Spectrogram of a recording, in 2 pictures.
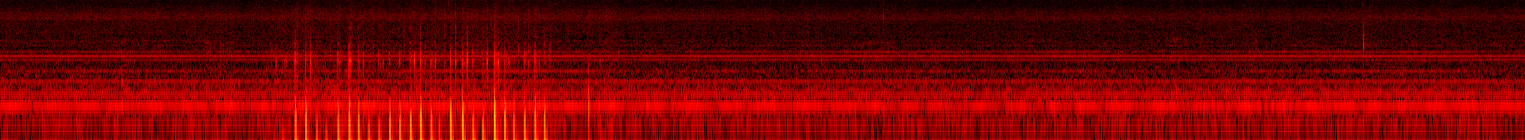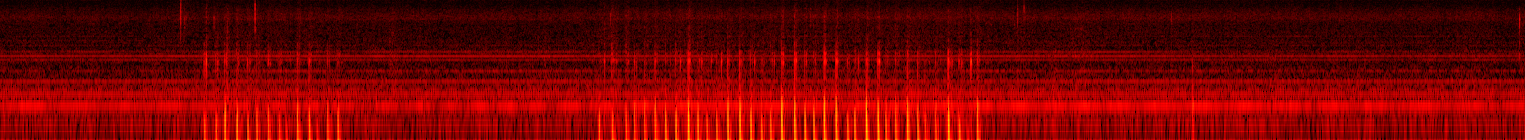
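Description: Steady electrical hum, with three spells of rapid rattling and swishing as a plastic gold pan holding water and black sand concentrate is shaken by hand. The first spell comes a few seconds in, the second about halfway, and the longest, about four seconds, shortly after.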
